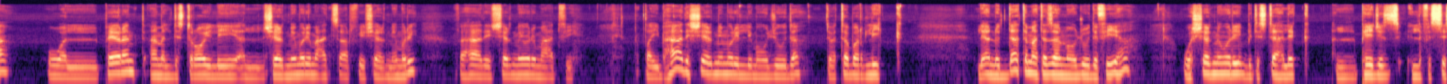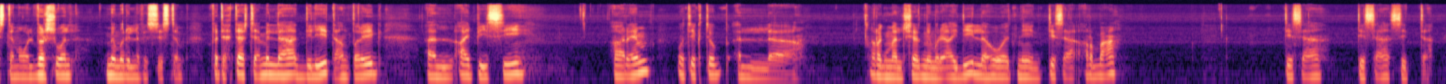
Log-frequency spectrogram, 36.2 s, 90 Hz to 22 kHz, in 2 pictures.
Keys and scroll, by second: 3.5 alt+Tab, 23.6-26.4 typing, 30.7-31.2 typing, 33.0 typing, 34.1-35.5 typing.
